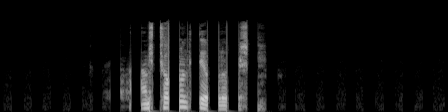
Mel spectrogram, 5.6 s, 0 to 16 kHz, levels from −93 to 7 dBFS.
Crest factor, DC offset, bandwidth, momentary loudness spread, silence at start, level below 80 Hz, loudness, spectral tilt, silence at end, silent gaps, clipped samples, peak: 24 dB; under 0.1%; 7.8 kHz; 10 LU; 1.6 s; -56 dBFS; -23 LUFS; -5.5 dB/octave; 2.3 s; 1.66-1.76 s, 3.12-3.22 s; under 0.1%; -4 dBFS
